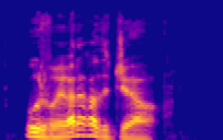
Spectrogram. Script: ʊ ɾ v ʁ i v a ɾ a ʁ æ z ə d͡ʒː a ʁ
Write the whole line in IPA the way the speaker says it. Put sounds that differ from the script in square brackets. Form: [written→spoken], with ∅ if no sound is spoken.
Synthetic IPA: ʊ ɾ v ʁ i [v→ʁ] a ɾ a ʁ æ [z→ð] ə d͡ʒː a ʁ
